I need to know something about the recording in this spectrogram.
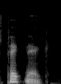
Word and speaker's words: PQNK: PQNK to be pronounced as picnic which stands for Peter Kratinam cashiari and means the regenerative and sustainable pristine organic farming system.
